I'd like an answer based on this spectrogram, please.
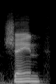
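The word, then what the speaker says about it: Schoen: in the bill's assistant joe shine after that's how you pronounce shane and brian dabel i've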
